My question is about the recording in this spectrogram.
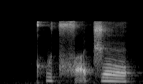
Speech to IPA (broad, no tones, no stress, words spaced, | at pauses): kʷʰit͡ssˤæ̰t͡ʃɛ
